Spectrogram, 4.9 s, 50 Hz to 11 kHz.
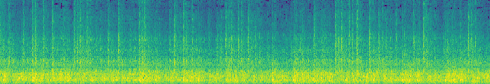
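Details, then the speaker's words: Leopard 1 tank Mercedes diesel power pack running on the shop floor after maintenance and before reinstallation, no more leaks; steady, even roar with no knocks or misses. "We've test run it on the floor. Everything looks good. No more leaks."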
